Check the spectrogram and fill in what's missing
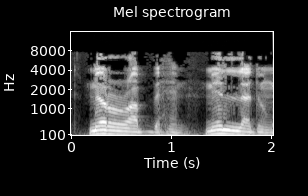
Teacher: ادغام نون در ر و لام ادغام کامله یا ادغام تامه، یعنی نون به طور کامل از بین میره و حرف ر و لام مشدد میشه. مر ربهم ملدون که، نه غنه است نه نشانی از حرف نون، و بالعکس در مورد یمون اینطور نیست، کاملا نون خودشو نشون میده.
